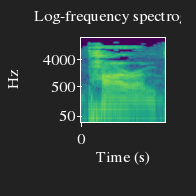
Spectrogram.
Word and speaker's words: Parham: And Parham, P-A-R-H-A-M. – The H got me there.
